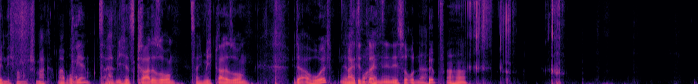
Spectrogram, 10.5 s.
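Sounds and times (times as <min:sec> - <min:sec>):
speech: 0:00.0 - 0:07.3
crunchy paprika being chewed: 0:07.0 - 0:08.6.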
